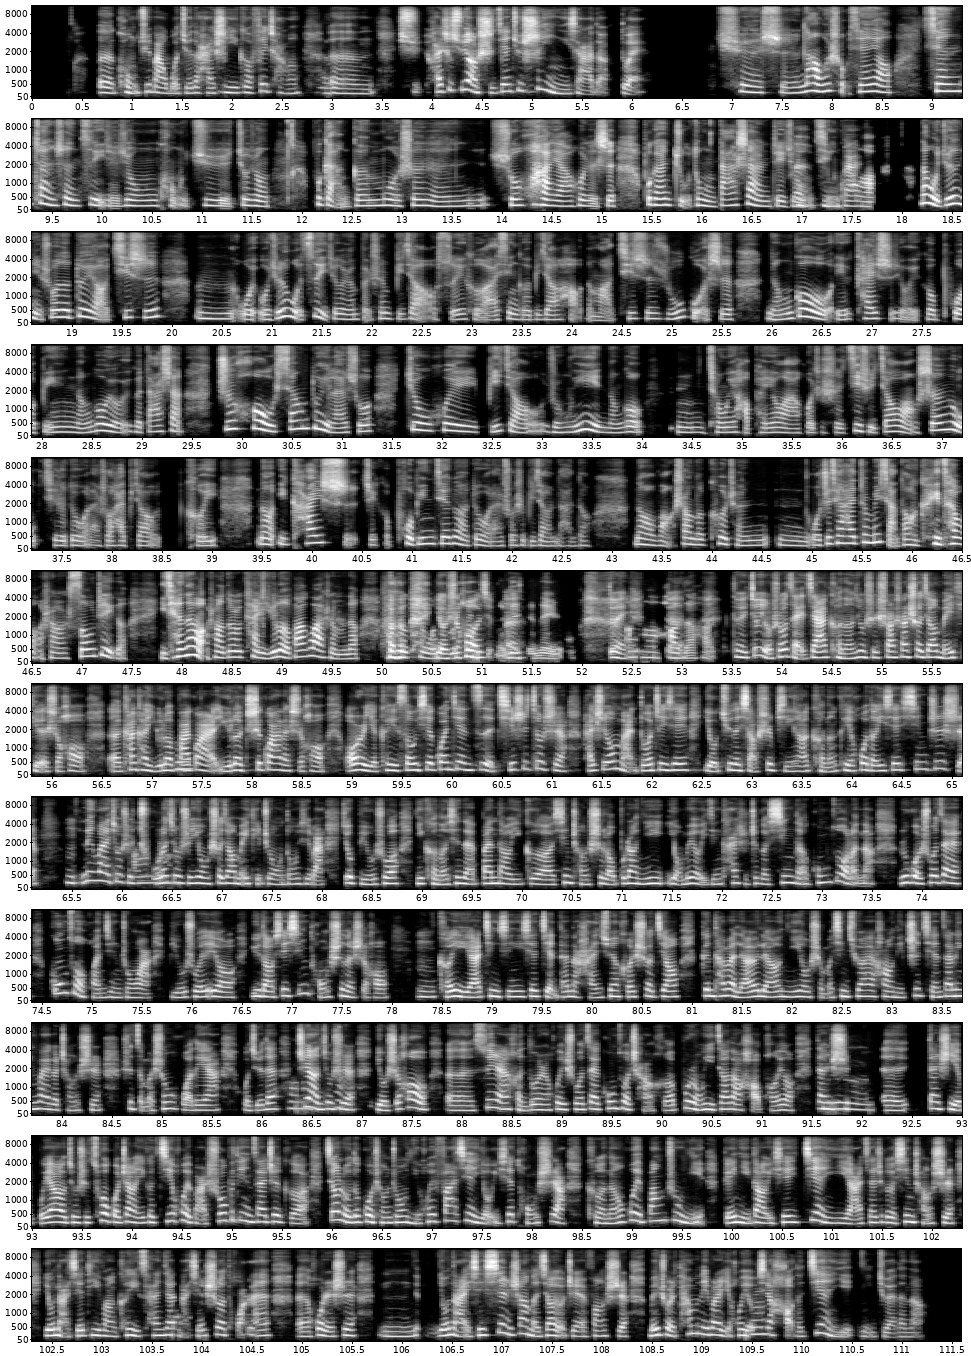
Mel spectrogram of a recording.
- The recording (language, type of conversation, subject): Chinese, advice, 我在重建社交圈时遇到困难，不知道该如何结交新朋友？
- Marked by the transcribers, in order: other background noise; tapping; chuckle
